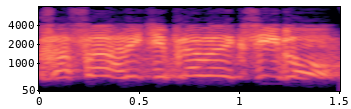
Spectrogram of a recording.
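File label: right wing, Czech, mood med; speech; War Thunder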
